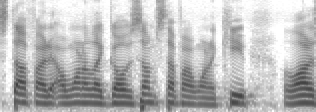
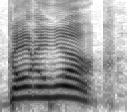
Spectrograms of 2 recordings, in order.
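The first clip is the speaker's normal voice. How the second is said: loud, higher, barked order; gruff macho bark; 6 semitones higher, 15 dB louder, slower than usual. Retold or imitated. Manly book ordering the reader to man up, barked. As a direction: bark it like a drill sergeant. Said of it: "second page".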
